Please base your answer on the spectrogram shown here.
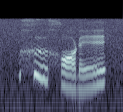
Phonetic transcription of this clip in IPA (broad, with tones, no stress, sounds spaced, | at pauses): x ɯ˥˧ x ɔ˨˩ ɽ e˩˧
